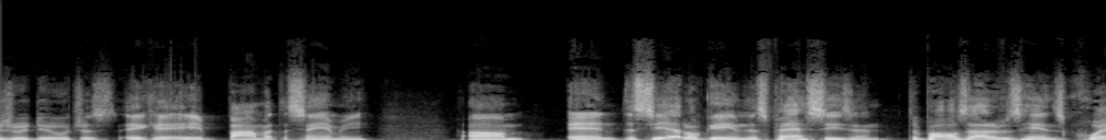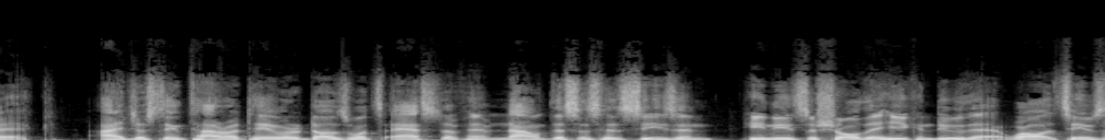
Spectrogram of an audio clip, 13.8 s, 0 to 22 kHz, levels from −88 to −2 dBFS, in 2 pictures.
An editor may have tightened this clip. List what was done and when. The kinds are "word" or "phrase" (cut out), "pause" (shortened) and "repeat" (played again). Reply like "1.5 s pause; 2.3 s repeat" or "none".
3.4 s pause; 5.6 s pause; 7.4 s pause; 11.5 s pause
